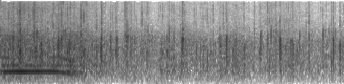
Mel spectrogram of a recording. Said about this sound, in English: Let's praise God with a clap offering.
